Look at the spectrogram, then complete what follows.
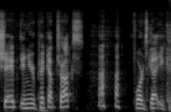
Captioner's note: laughs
